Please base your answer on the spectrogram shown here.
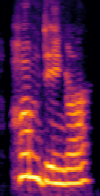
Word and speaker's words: humdinger: yours is quite a humdinger. It sounds best when you draw out the first syllable.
